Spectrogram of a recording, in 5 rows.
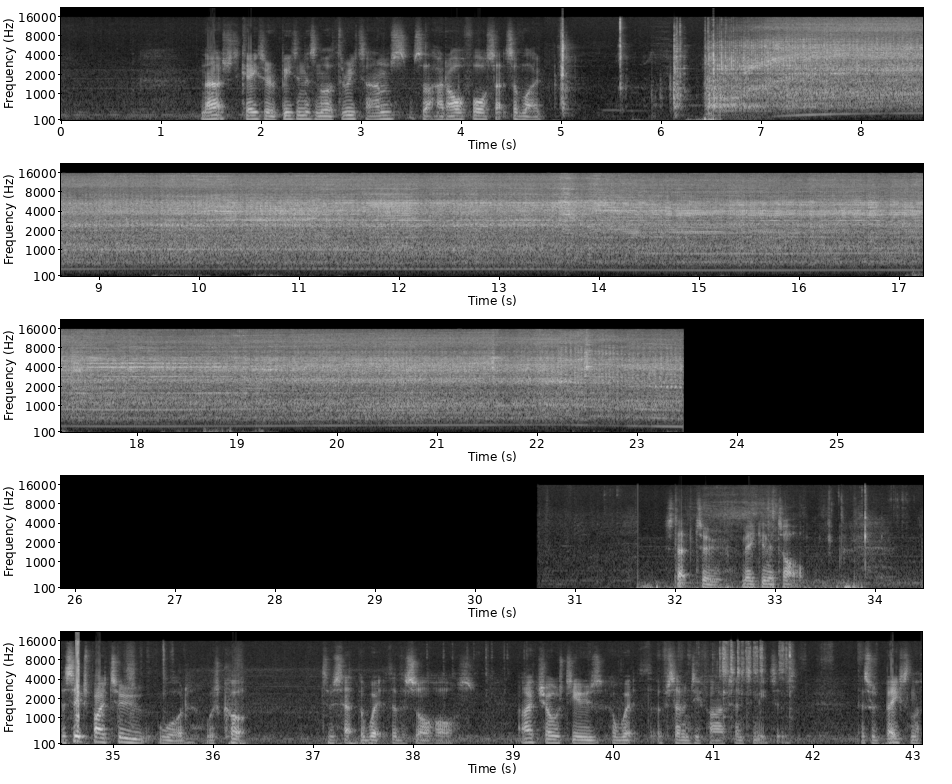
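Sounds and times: mitre saw cutting timber: 6.4 - 23.5.

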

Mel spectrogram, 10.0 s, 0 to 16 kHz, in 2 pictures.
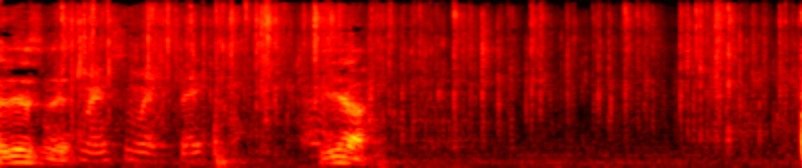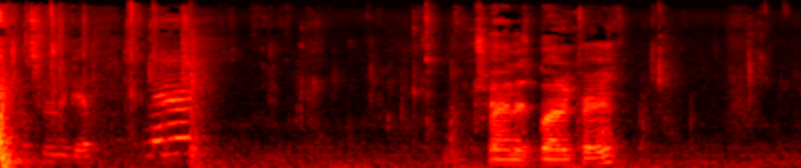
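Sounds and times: plastic wrapper crinkling: 0.0 - 6.2.

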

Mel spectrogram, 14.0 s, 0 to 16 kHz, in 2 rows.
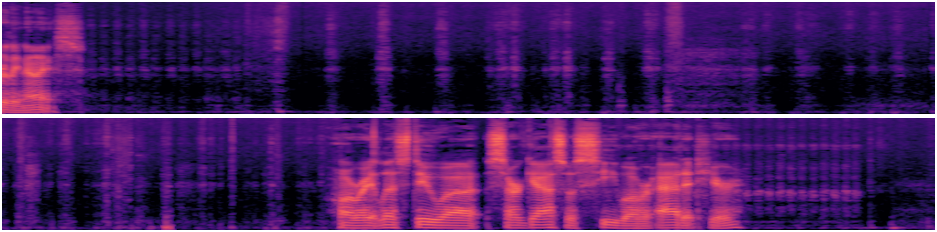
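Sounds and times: fountain pen scratching on paper: 0.6 - 9.5, 12.5 - 13.6.

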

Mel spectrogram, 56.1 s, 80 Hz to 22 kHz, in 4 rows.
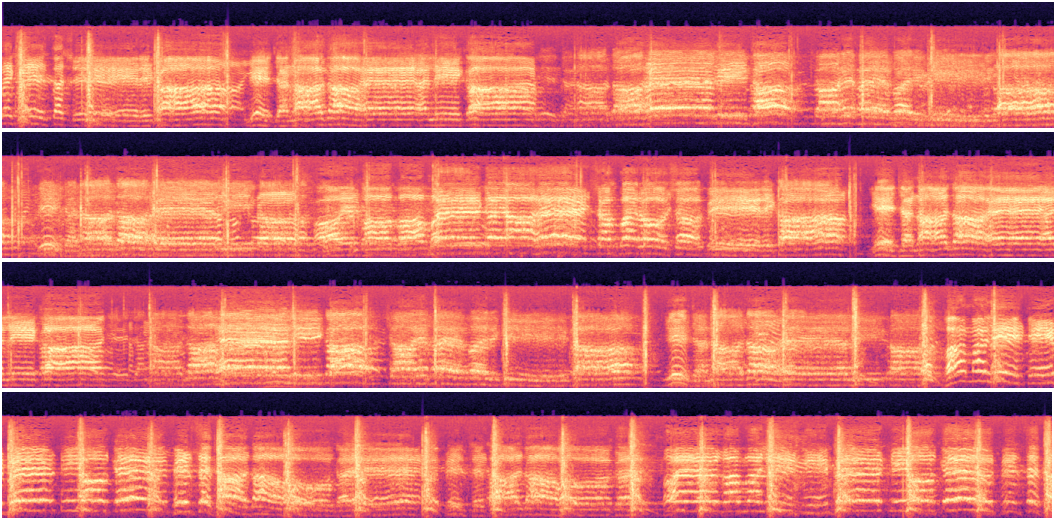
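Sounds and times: men chanting a lament: 0.0 - 56.0
chest-beating slaps: 0.2 - 1.4, 2.0 - 2.3, 12.3 - 12.6, 14.1 - 15.4, 16.0 - 16.3, 16.9 - 18.2, 34.7 - 35.0, 36.6 - 36.9, 37.5 - 37.8, 39.3 - 39.6, 40.3 - 41.5, 42.2 - 42.4, 43.1 - 43.4, 44.0 - 44.3, 44.9 - 45.2, 45.8 - 53.4, 54.0 - 54.4, 55.0 - 55.3.

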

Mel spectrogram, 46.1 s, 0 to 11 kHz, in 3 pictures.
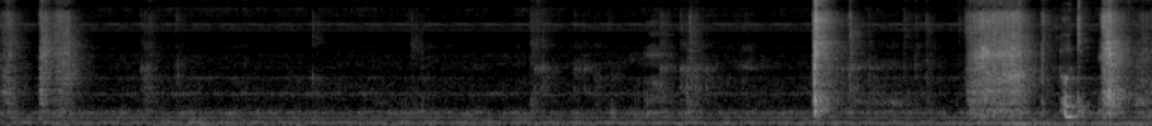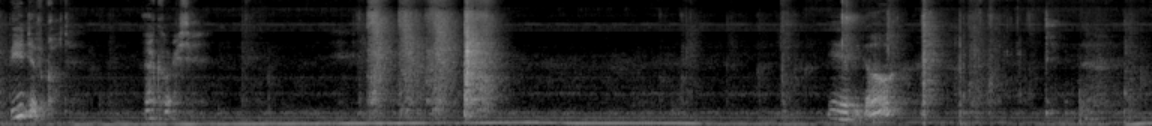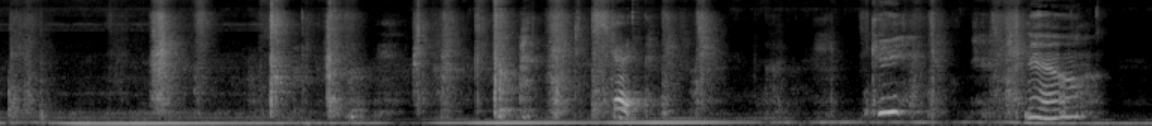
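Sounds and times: duct tape pulled off roll: 12.9 - 14.0, 20.3 - 22.1.

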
